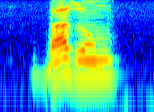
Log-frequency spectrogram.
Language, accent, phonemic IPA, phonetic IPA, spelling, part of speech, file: Armenian, Eastern Armenian, /bɑˈzum/, [bɑzúm], բազում, adjective, Hy-բազում.ogg
- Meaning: many, numerous, multiple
